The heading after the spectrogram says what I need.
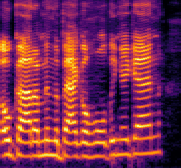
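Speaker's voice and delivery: sudden, fast, brief, panicked burst. Voicing Helga in a brief panic: brief panic. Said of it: "Helga has a brief panic".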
